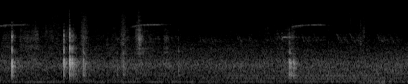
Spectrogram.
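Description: Plastic syringe drawing old brake fluid out of a master cylinder reservoir: about three short sucking sounds, each with a brief high squeak.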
